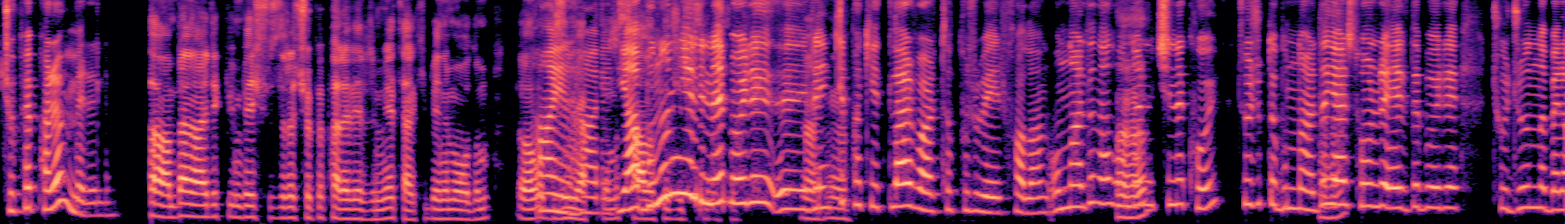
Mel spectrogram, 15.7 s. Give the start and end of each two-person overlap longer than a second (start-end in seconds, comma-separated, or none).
5.3-7.4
